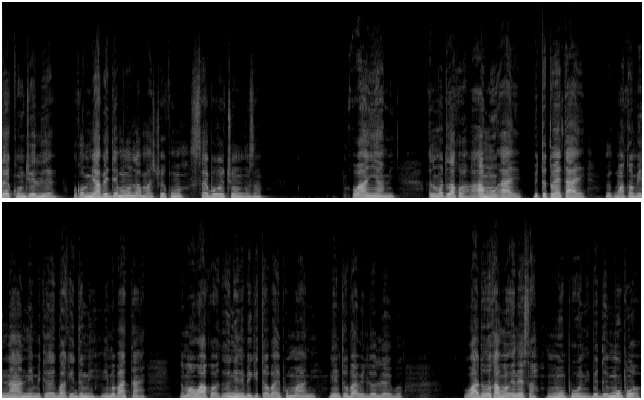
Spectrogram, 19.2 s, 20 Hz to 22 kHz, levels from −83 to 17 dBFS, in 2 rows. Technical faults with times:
1.55-2.90 drift correction step
7.41-9.23 drift correction step
11.69-12.27 drift correction step
15.20-16.65 drift correction step

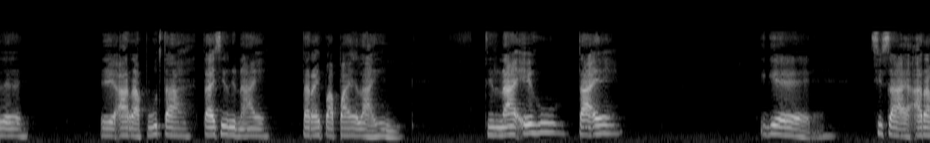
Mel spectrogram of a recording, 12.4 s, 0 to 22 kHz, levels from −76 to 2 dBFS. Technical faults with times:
0.00-12.40 AAC compression

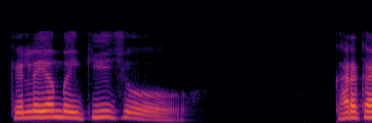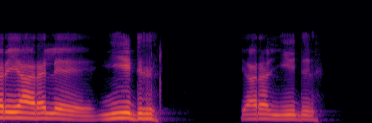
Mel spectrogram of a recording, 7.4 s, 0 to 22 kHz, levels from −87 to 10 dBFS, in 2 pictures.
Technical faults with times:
none

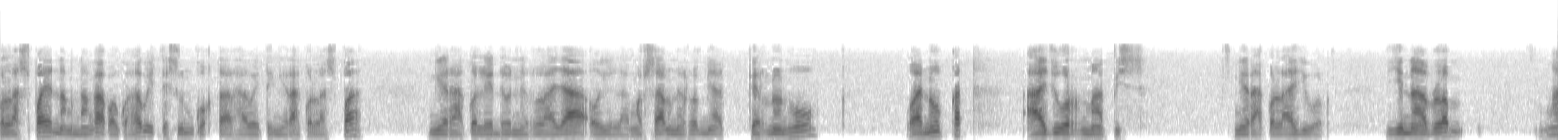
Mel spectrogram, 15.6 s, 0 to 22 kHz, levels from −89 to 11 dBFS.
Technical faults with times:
0.00-15.58 HE-AAC compression

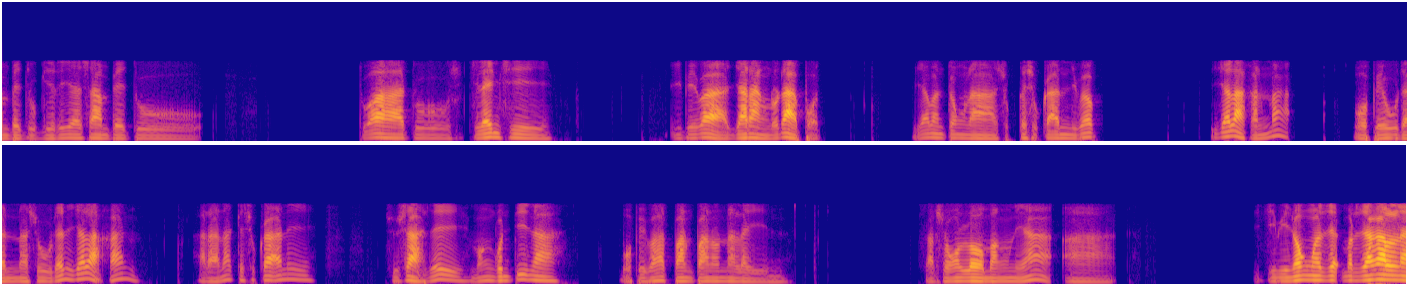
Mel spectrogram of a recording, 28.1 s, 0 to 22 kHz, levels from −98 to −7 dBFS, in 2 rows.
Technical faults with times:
0.00-28.10 Bluetooth CVSD headset codec

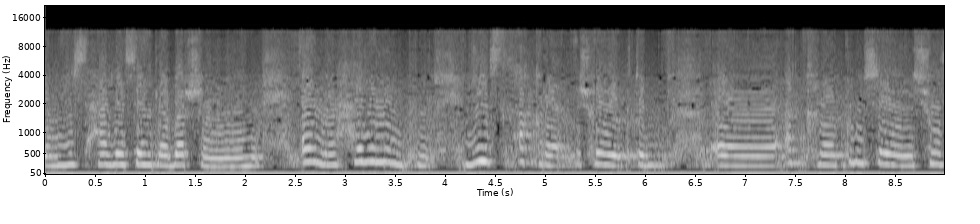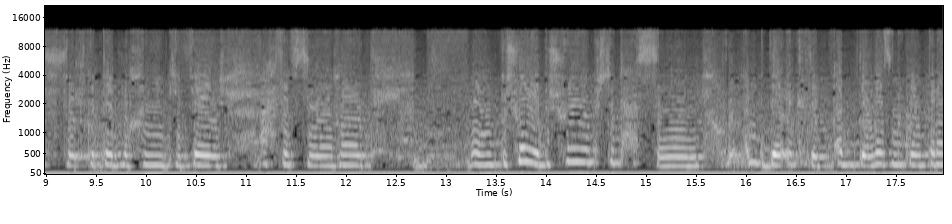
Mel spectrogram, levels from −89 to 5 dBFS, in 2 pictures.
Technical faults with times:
0.00-17.97 stuck bit
0.00-17.97 HE-AAC compression

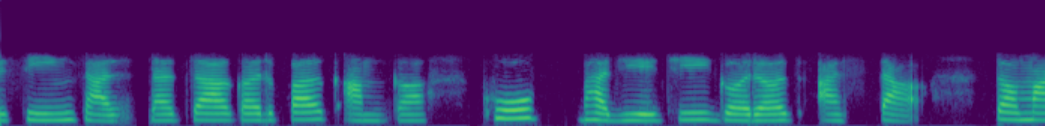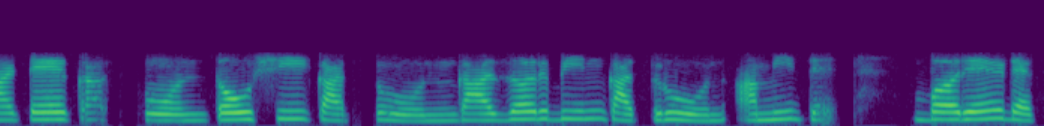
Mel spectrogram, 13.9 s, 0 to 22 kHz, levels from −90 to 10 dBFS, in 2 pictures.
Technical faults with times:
0.76-1.03 lost AMR speech frames
2.53-2.60 lost AMR speech frames
7.52-8.20 lost AMR speech frames
9.22-9.59 lost AMR speech frames
12.40-12.66 lost AMR speech frames

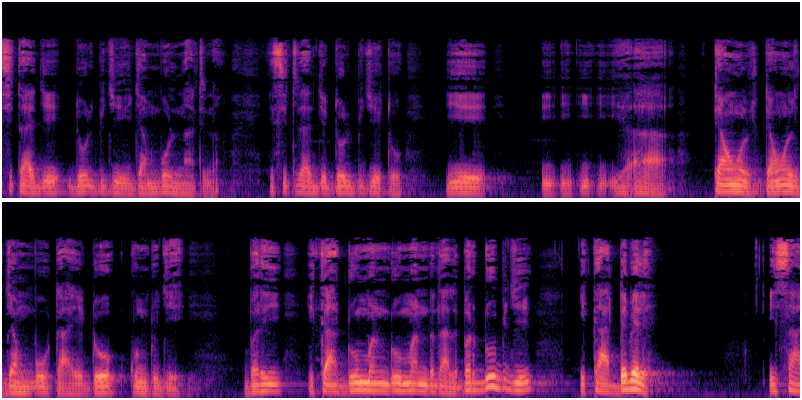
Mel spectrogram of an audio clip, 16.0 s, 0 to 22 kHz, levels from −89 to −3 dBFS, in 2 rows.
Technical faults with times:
0.00-15.96 MP3 compression

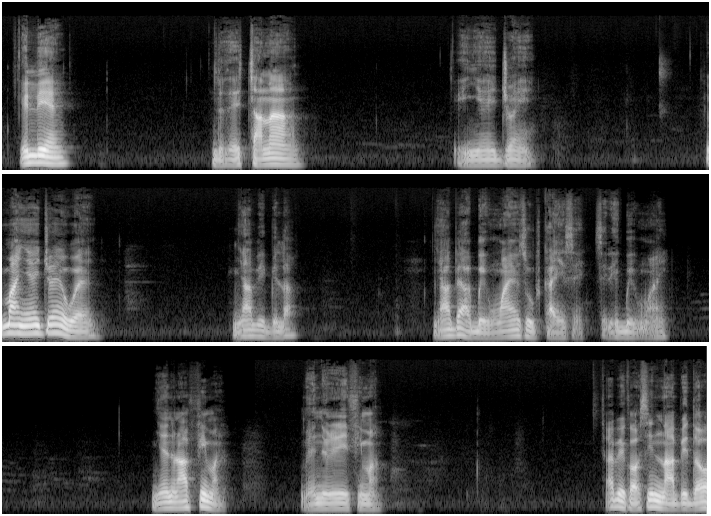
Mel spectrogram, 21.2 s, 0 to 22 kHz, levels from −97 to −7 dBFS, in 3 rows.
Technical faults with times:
13.26-16.67 de-emphasis applied wrongly

